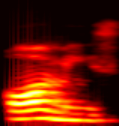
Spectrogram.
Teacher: o E e o N se encontram formando um som nasal.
